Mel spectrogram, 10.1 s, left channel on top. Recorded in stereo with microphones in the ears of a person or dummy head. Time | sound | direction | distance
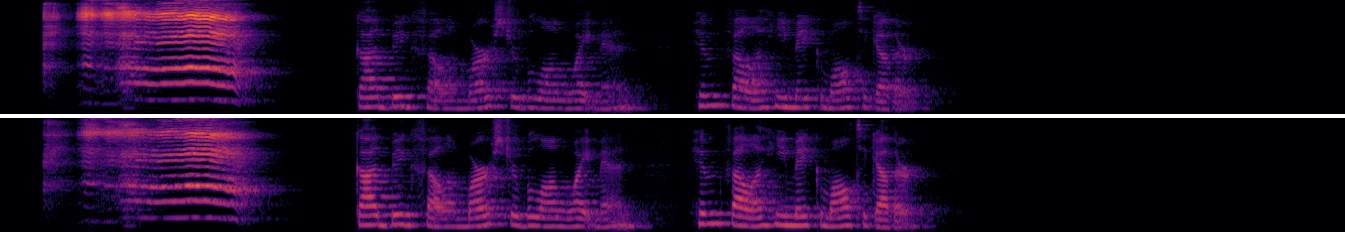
0.3 | a baby crying | 40° left (ahead or behind) | 1.4 m
2.7 | a woman speaking | 45° right (ahead or behind) | 0.9 m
